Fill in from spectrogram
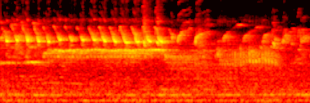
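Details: Domestic canary at home singing a fast, bright trill of sharp repeated notes, then shifting into looser, swooping warbled phrases.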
